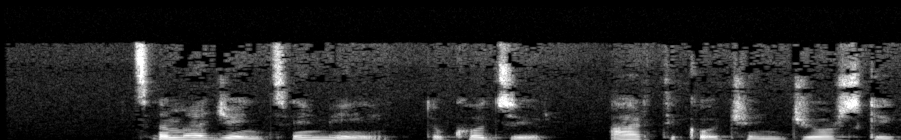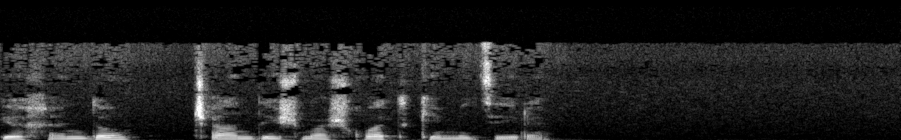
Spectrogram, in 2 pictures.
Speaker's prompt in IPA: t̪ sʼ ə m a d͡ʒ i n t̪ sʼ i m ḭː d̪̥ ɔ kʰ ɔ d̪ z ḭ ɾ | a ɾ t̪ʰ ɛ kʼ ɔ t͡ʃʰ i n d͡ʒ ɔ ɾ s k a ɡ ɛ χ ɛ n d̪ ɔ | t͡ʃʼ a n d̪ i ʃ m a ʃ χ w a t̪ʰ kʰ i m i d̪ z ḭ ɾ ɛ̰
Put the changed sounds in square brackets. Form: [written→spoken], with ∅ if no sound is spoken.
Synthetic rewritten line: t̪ sʼ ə m a d͡ʒ i n t̪ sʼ i m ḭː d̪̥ ɔ kʰ ɔ d̪ z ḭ ɾ | a ɾ t̪ʰ [ɛ→i] kʼ ɔ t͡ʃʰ i n d͡ʒ ɔ ɾ s k [a→i] ɡ ɛ χ ɛ n d̪ ɔ | t͡ʃʼ a n d̪ i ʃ m a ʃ χ w a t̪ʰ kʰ i m i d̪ z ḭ ɾ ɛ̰

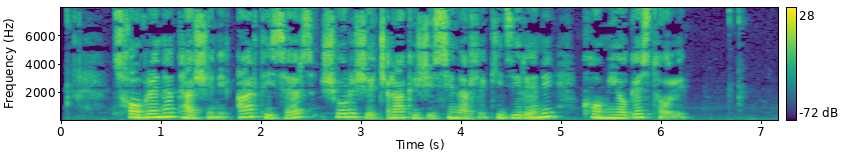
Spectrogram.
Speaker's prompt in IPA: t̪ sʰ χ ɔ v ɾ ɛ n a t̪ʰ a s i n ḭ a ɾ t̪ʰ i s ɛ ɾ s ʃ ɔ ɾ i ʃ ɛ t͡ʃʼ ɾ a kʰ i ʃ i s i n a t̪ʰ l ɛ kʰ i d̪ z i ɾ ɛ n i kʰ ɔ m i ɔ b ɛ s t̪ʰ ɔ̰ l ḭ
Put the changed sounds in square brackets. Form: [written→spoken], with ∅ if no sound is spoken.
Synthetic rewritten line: t̪ sʰ χ ɔ v ɾ ɛ n a t̪ʰ a [s→ʃ] i n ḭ a ɾ t̪ʰ i s ɛ ɾ s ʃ ɔ ɾ i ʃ ɛ t͡ʃʼ ɾ a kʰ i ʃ i s i n a t̪ʰ l ɛ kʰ i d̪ z i ɾ ɛ n i kʰ ɔ m i ɔ [b→ɡ] ɛ s t̪ʰ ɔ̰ l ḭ

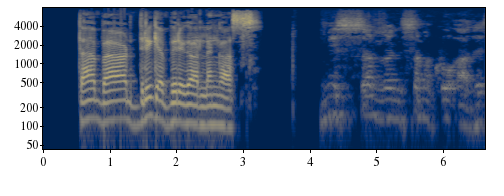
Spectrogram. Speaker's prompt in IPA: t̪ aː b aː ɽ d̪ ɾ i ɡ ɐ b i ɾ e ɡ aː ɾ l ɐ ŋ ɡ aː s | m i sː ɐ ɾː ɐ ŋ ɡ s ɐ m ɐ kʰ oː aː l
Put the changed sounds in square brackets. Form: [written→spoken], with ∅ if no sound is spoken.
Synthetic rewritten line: t̪ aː b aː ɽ d̪ ɾ i ɡ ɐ b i ɾ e ɡ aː ɾ l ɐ ŋ ɡ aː s | m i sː ɐ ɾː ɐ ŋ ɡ s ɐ m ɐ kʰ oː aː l

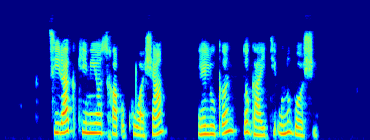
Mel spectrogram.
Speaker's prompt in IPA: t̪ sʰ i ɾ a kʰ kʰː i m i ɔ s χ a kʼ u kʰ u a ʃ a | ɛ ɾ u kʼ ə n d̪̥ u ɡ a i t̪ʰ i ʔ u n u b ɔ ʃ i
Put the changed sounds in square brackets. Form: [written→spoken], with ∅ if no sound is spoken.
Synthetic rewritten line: t̪ sʰ i ɾ a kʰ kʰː i m i ɔ s χ a [kʼ→pʼ] u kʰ u a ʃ a | ɛ [ɾ→l] u kʼ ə n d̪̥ [u→ɔ] ɡ a i t̪ʰ i ʔ u n u b ɔ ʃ i

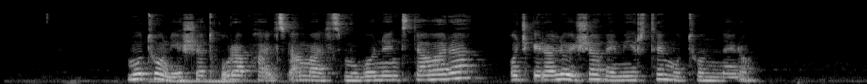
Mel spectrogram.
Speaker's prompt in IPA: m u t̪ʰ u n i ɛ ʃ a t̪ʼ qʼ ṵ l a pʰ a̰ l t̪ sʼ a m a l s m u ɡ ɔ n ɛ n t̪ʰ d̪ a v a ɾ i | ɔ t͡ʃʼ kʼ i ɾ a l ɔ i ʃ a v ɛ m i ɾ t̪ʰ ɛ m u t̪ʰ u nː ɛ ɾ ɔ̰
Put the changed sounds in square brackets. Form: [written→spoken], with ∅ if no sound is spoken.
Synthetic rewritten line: m u t̪ʰ u n i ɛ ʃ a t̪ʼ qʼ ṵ [l→ɾ] a pʰ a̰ l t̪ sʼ a m a l s m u ɡ ɔ n ɛ n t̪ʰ d̪ a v a ɾ [i→a] | ɔ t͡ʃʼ kʼ i ɾ a l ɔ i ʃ a v ɛ m i ɾ t̪ʰ ɛ m u t̪ʰ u nː ɛ ɾ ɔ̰

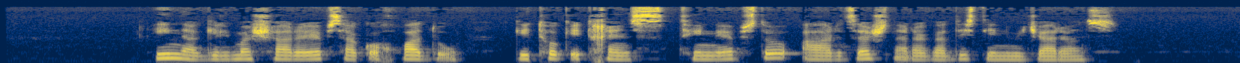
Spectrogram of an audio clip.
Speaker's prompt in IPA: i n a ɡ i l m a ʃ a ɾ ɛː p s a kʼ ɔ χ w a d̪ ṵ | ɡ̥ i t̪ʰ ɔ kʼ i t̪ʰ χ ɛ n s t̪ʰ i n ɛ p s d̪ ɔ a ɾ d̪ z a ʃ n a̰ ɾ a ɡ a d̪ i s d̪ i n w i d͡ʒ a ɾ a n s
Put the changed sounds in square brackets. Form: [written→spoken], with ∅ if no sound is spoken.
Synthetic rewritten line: i n a ɡ i l m a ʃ a ɾ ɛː p s a kʼ ɔ χ w a d̪ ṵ | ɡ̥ i t̪ʰ ɔ kʼ i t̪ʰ χ ɛ n s t̪ʰ i n ɛ p s d̪ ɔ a ɾ d̪ z a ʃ n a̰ ɾ a ɡ a d̪ i s d̪ i n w i d͡ʒ a ɾ a n s

